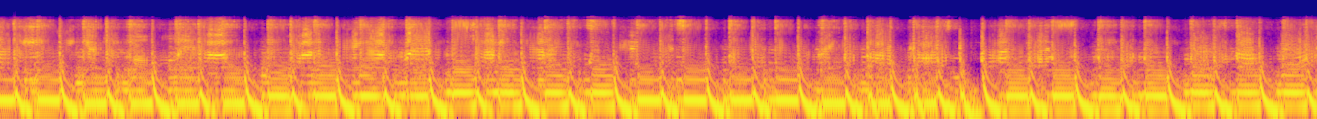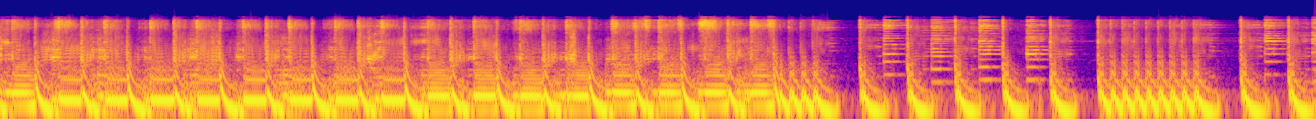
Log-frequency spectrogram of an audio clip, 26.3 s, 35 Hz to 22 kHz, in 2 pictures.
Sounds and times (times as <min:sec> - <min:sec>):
Music: 0:00.0 - 0:26.3.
